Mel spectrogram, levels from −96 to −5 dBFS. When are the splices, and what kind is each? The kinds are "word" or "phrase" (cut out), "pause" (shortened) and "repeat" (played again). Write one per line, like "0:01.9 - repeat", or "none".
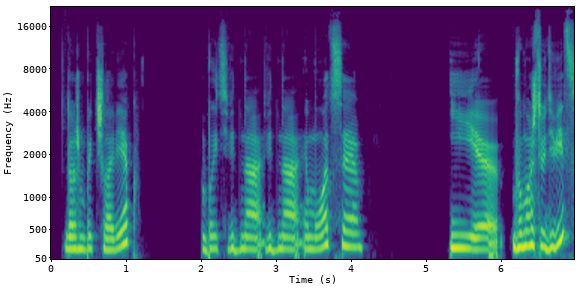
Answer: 0:02.0 - word
0:02.8 - repeat
0:06.1 - pause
